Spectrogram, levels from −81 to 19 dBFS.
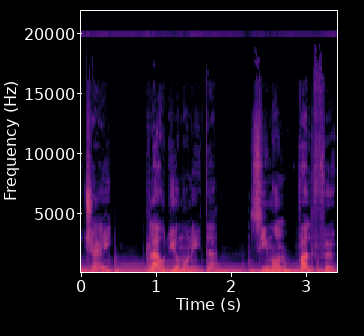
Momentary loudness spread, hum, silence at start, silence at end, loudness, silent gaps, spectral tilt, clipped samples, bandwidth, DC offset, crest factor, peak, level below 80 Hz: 9 LU; none; 0 s; 0 s; -25 LUFS; none; -5 dB/octave; under 0.1%; over 20 kHz; under 0.1%; 20 dB; -4 dBFS; -38 dBFS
